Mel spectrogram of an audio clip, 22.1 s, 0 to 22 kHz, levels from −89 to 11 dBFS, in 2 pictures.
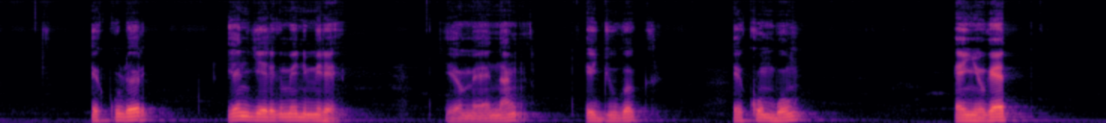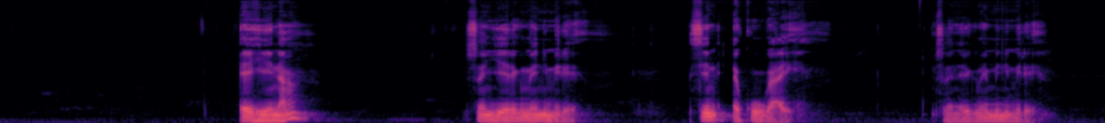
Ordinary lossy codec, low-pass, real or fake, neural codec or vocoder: none; none; real; none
